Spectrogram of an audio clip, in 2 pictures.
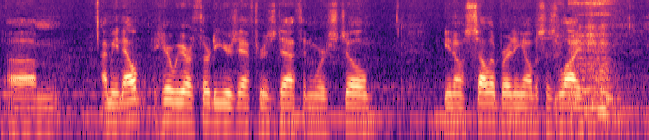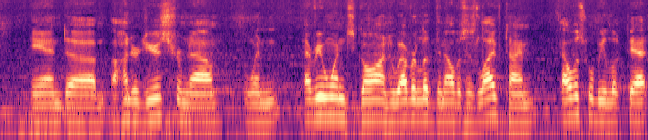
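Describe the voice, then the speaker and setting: Speech at a moderate pace with ordinary pitch variation and long, frequent pauses sounds dry with no echo, over noticeable background noise. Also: man. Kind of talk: interview answer. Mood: sincere, reflective.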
